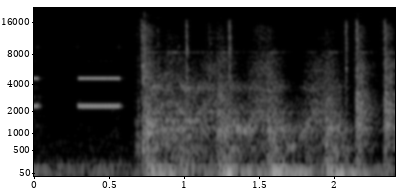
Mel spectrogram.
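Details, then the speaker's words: 1997 Suzuki Sidekick 4WD on a weak battery, jump pack drained: a chime, then a few slow, labored turns with uneven low thumps that never catch. Weak battery crank, no start. "Nope, not gonna do it. Got the jump pack hooked back up to it. See if it will crank now. Or start, I should say. Nope, used all the juice out of the jump pack."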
